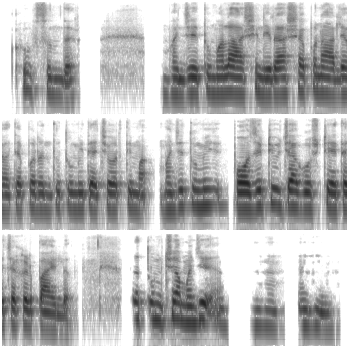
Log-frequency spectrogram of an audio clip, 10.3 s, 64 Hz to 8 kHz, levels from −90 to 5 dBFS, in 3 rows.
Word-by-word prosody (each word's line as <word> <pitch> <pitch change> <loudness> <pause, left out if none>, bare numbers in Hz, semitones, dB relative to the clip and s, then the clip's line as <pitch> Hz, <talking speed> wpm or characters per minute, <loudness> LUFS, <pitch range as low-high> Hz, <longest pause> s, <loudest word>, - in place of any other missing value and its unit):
खूप 175 - -9
सुंदर. 145 -5 -4 0.9
म्हणजे 150 +1 0
तुम्हाला 160 0 +2
अशा 155 +2 -4
निराशापण 155 +2 0
आल्या 155 0 +1
होत्या 150 +1 -2
परंतु 160 -1 -3
तुम्ही 160 -1 -1
त्याच्यावरती 155 +1 +1
मा 150 -2 -2 0.2
म्हणजे 160 +3 -2
तुम्ही 185 0 -1 0.2
पॉझिटिव्ह 180 +3 +5
ज्या 175 -1 +6
गोष्टी 160 +1 0
आहेत 155 - +3
त्याच्याकडे 155 -1 +3
पाहिलं. 135 -3 +1 0.7
तर 215 - 0
तुमच्या 205 +1 +2
म्हणजे 185 +3 +3
हं, - - -7 0.5
हं, 145 - -8 0.2
हं, 155 - -3
हं. 135 -1 -4
160 Hz, 155 wpm, -22 LUFS, 150-170 Hz, 0.9 s, ज्या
